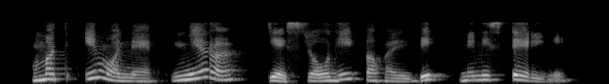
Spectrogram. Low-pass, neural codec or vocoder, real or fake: 7.2 kHz; codec, 16 kHz, 1 kbps, X-Codec, HuBERT features, trained on general audio; fake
